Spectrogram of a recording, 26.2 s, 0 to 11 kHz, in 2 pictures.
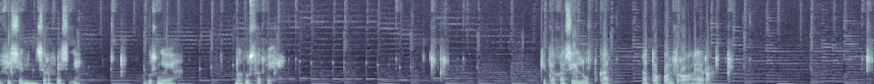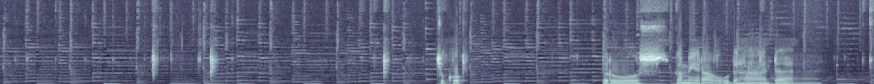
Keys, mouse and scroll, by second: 1.2 Tab, 3.2 ctrl+r, 8.5 alt+shift+click, 10.0 ctrl+r, 12.6 alt+shift+click, 13.1-14.1 alt+shift+drag, 14.3 shift+click, 15.4 ctrl+r, 18.0 Tab, 23.8 s.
